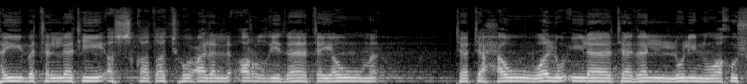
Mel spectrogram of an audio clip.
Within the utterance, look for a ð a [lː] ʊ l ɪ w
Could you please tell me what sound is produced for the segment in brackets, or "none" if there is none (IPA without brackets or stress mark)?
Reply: lː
